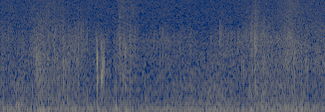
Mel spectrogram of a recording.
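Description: Faint clinks and rustles of altar vessels being handled, with one brief ringing clink just under a second in, over a faint low hum.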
